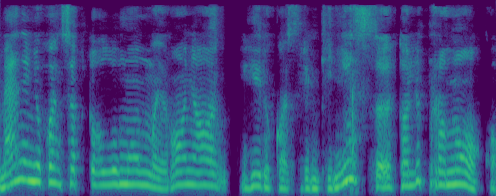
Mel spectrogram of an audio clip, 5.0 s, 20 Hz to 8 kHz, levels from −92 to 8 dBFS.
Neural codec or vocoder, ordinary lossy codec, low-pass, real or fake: codec, 44.1 kHz, 7.8 kbps, Pupu-Codec; AAC, 32 kbps; 7.2 kHz; fake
